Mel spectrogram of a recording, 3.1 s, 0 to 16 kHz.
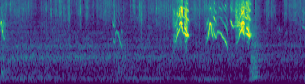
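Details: Group of sparrows, March 2018: a quiet start, then a quick cluster of three or four sharp, high chirps near the end, with soft background hiss.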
